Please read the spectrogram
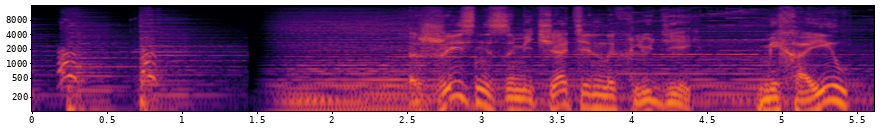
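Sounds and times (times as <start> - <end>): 
sharp dog barks: 0.2 - 1.0
speech: 2.7 - 5.6.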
